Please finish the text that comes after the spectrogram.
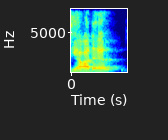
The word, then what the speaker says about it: Jara: So, like I said, my name is Yada. It is spelled Jara, but it's pronounced Yada, like yada, yada, yada.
